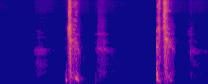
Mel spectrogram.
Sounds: Sneeze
